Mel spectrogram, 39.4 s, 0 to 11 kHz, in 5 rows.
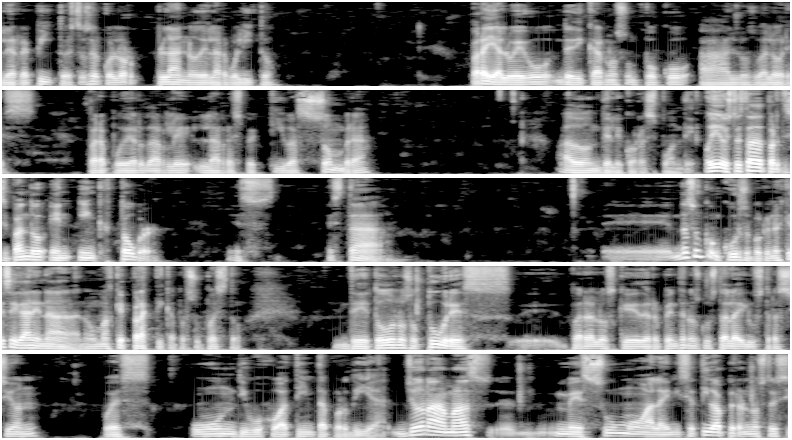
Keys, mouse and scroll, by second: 0.4 click, 1.4-2.4 drag, 2.6 click, 3.6-4.9 drag, 5.3-7.9 drag, 8.1 middle click, 9.2 middle click, 10.0-13.0 drag, 13.6-16.3 drag, 16.6-23.2 drag, 23.4 click, 24.0 middle click, 24.9 click, 25.9-28.1 drag, 28.8 e, 29.2-32.9 drag, 33.3-37.6 drag, 37.7 e, 38.0-39.1 drag.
